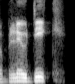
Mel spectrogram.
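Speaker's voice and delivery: Kiwi accent, Below Deck said like dick; New Zealand accent. Shown as a demonstration. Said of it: "I'm doing it with the New Zealand accent".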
